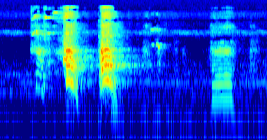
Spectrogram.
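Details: Redbone Coonhounds barking up an oak tree at a treed chipmunk: a soft lead-in, two loud rough barks in quick succession, then a short drawn-out tonal whine.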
